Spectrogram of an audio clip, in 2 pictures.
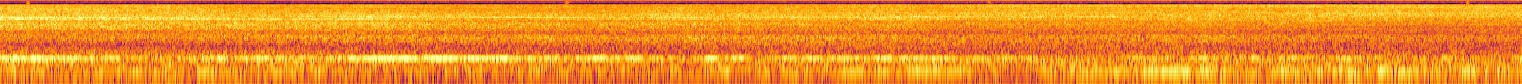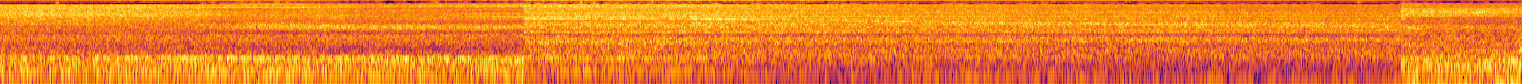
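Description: Steady airport ramp noise: the continuous whine and hum of jet turbines and ground service equipment around a parked airliner, with two constant low hum tones under a wide roar. The sound shifts about two-thirds of the way in and again just before the end.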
